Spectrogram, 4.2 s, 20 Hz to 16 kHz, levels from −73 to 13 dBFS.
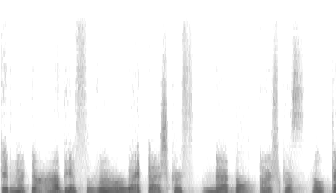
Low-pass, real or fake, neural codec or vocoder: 14.4 kHz; fake; codec, 44.1 kHz, 0.9 kbps, DAC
